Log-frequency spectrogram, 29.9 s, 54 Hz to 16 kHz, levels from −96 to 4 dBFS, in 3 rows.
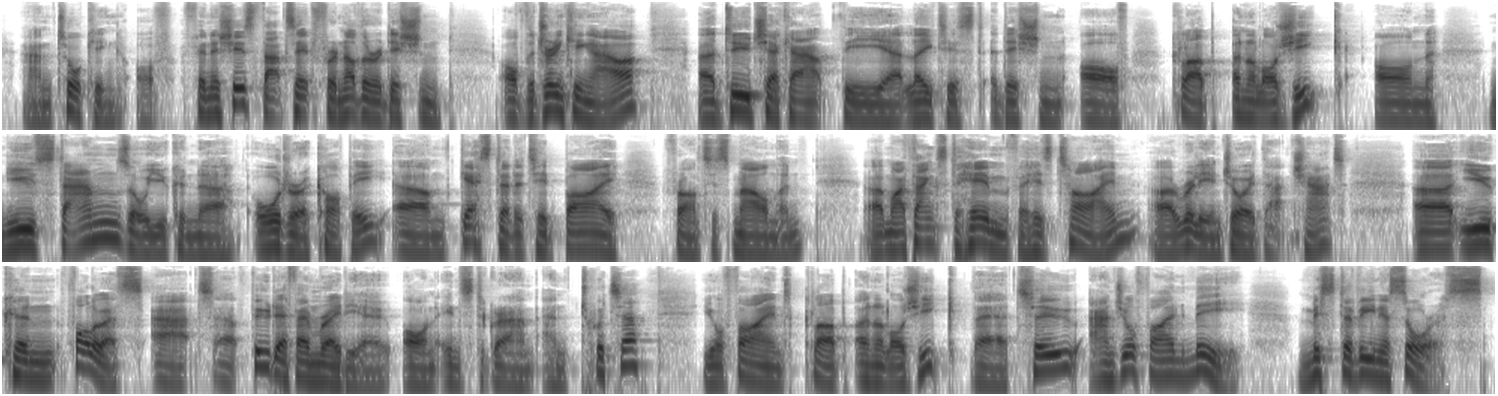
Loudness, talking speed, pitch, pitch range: -21 LUFS, 160 wpm, 100 Hz, 90-120 Hz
